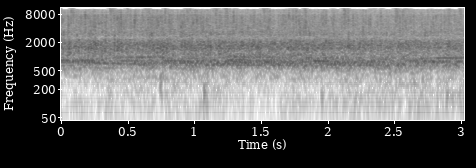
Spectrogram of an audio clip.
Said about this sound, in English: Two teams would enter the arena to the deafening roar of the crowd.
